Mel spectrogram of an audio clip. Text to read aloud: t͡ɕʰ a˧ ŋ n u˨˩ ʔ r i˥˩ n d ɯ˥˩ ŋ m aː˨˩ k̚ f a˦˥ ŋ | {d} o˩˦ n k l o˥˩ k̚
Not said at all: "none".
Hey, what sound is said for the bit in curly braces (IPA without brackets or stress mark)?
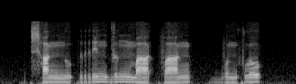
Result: b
